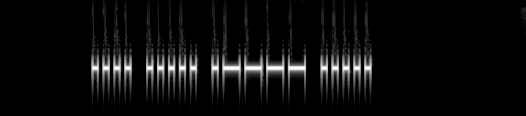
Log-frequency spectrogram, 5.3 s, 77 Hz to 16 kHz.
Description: Morse code, heard as a keyed tone, about 22 wpm, 700 Hz. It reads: H515
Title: Four Challenging Letter-Number Combinations 22wpm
